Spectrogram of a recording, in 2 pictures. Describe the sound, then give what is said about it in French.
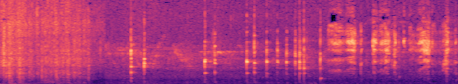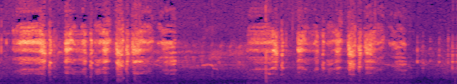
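A western capercaillie, Europe's largest forest bird, giving its display call: a series of sharp, dry clicks and pops like a bottle being uncorked, quickening into a burst, with rustling, scraping sounds, in an open outdoor setting, no talking. “C'est typique de la parade de l'oiseau forêt. J'ai nommé le grand tétras, plus gros oiseau forestier en Europe.”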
